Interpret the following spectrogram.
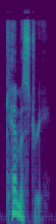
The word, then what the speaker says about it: chemistry: And the third one is when ch can sound like c. This especially happens in Greek or classical words. School, chemistry, character, chorus, chaos, architect.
